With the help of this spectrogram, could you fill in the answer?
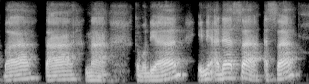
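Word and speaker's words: ث: Asa itu cara pengucapannya ini agak sedikit berbeda dengan huruf Latin. Asa, ujung lidah menempel pada gigi seri depan yang atas.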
